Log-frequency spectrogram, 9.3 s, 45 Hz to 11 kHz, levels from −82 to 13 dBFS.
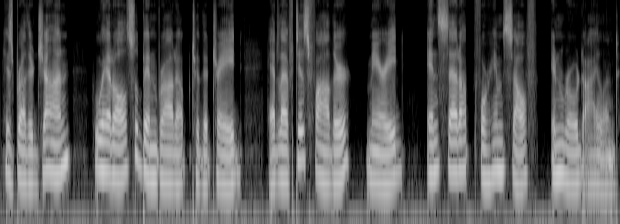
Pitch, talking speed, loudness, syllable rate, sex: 150 Hz, 160 wpm, -17 LUFS, 4.3 syllables/s, female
